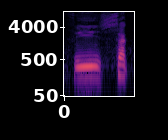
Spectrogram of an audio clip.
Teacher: ketika kaf kita sukun, di situ terasa ada aliran nafas yang mengalir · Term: sifat hamas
